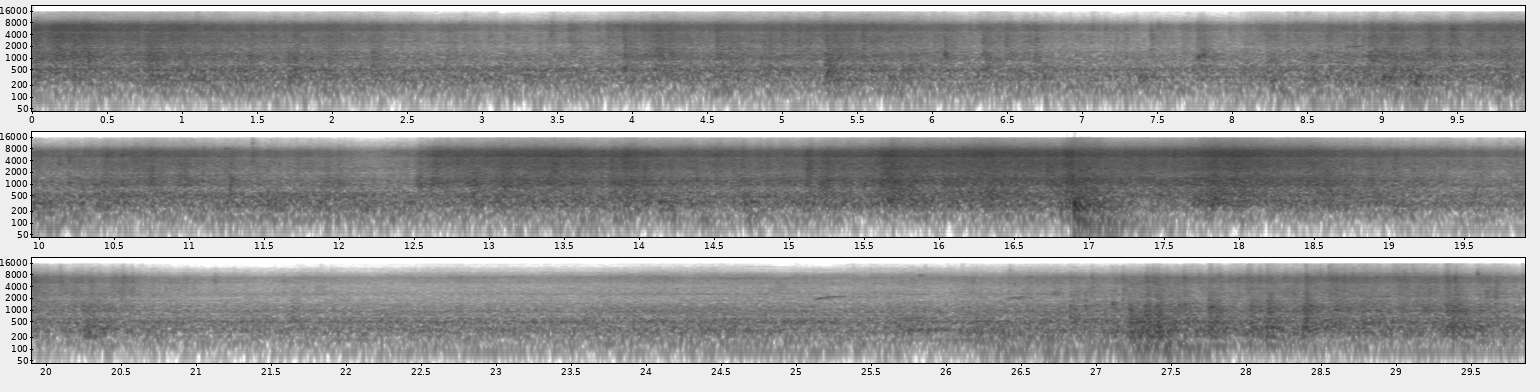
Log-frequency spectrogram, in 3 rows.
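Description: Liebherr R 980 long-front demolition excavator breaking up an office building: a continuous crunching and clattering of concrete and rubble, louder through the middle, with one heavy thud a little past halfway.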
